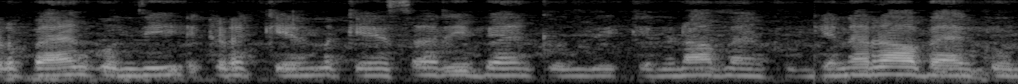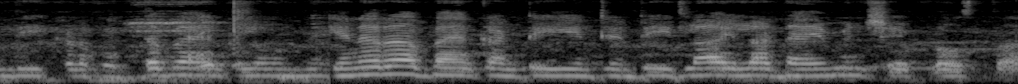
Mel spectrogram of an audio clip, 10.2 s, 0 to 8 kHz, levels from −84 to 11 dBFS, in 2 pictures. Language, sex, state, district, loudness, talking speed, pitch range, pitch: Telugu, female, Andhra Pradesh, Srikakulam, -30 LUFS, 165 wpm, 195-215 Hz, 205 Hz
